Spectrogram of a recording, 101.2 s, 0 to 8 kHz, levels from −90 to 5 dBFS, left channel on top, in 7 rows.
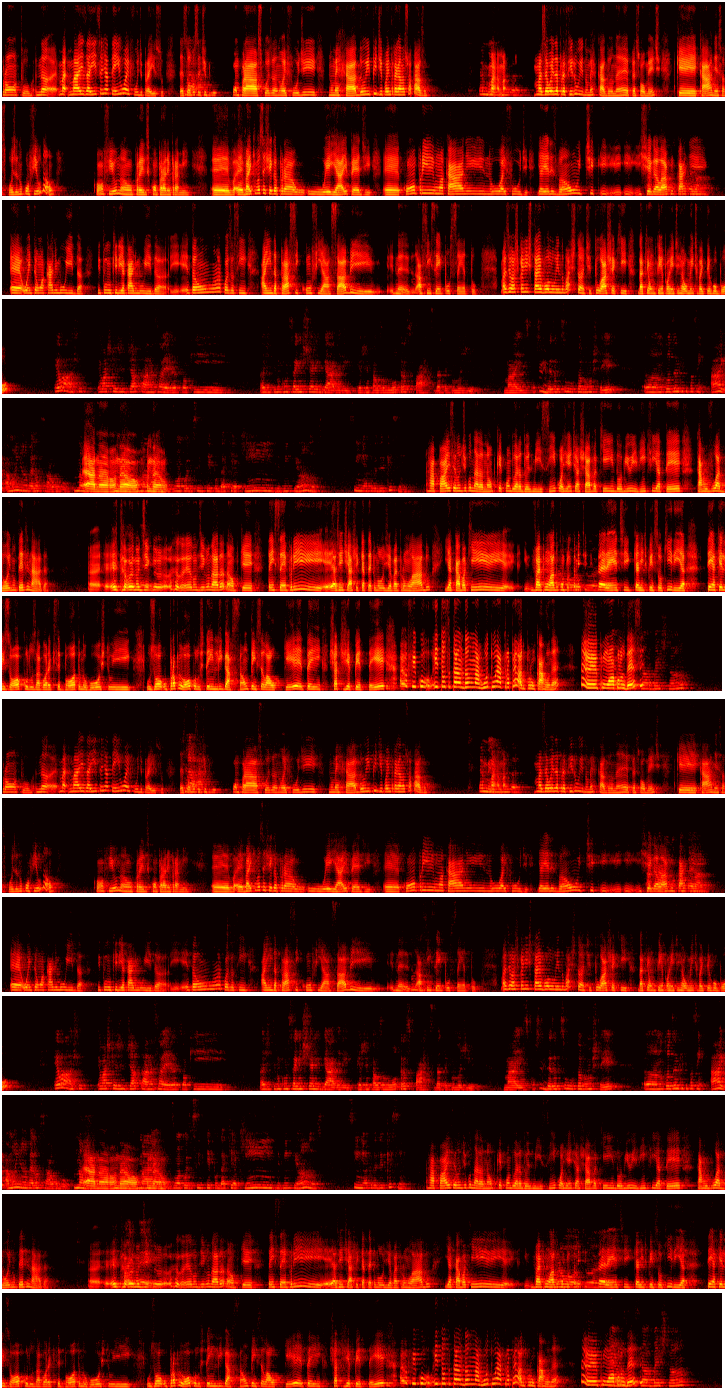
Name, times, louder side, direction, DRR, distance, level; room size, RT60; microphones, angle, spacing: voice 1, 0.0-3.1 3.6-3.9 4.2-4.3 4.6-8.5 9.7-10.1 10.7-15.5 16.3-18.2 18.7-28.5 29.1-30.5 30.8-38.4 38.7-43.5 54.1-54.3 59.4-61.2 66.3-73.2 74.0-83.9 84.2-97.9 98.3-99.6, left 6 dB, 70° left, 0.5 m, -32 dB
voice 2, 3.6-4.1 9.5-10.4 27.3-28.5 37.1-37.5 44.4-45.0 45.3-47.8 48.5-52.8 53.4-55.6 56.2-59.6 60.6-64.2 64.9-66.0 74.7-75.5 83.2-84.3 94.4-94.5 98.9-100.4, right 3 dB, 80° right, 1.9 m, -45 dB
27.0 x 9.8 x 4.5 m
head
